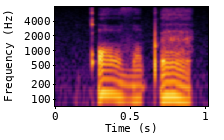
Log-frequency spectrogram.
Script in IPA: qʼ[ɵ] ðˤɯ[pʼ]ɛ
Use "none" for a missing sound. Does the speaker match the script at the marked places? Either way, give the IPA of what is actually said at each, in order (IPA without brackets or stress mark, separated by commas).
ɔ, pʼ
